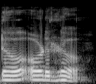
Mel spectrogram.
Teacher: ये उत्क्षिप्त हैं ढ और ढ़, जिनके उच्चारण में जीभ पहले ऊपर उठकर मूर्धा का स्पर्श करे और फिर झटके के साथ नीचे को आए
